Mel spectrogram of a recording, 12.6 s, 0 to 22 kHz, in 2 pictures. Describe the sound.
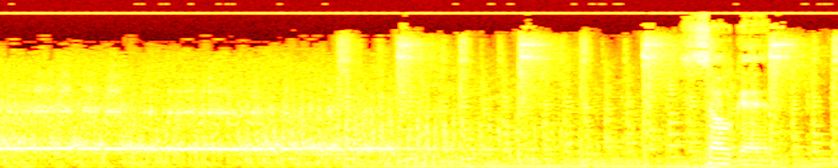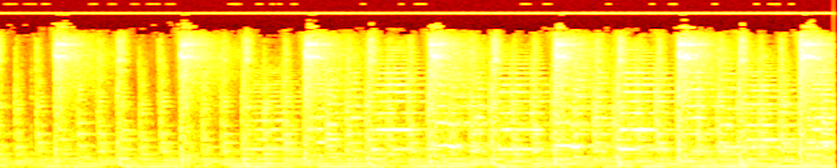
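The 1980s TV series Airwolf theme music opens with a sustained synth drone, then a driving, rhythmic beat of sharp percussive hits kicks in and continues loudly; a voice briefly speaks over it.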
